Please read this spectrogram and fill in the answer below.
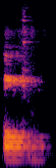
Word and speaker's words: Om: There are 3 syllables in there: A, U, and Ma. Akara, Ukara, and Makara. A plus U becomes O, and then you add Makara, it becomes Om.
